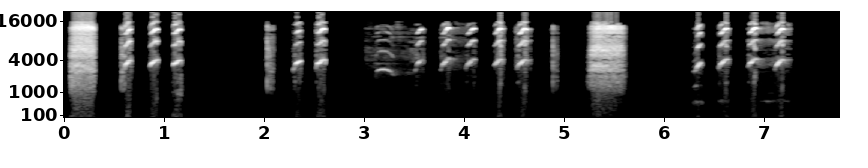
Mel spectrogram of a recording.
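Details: Brown-throated sunbird of the manggar type, an active singer recorded as training material for other birds. High, thin chirps in short rapid series and a few softer twittery notes, with loud hissing rasps at the start and midway.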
